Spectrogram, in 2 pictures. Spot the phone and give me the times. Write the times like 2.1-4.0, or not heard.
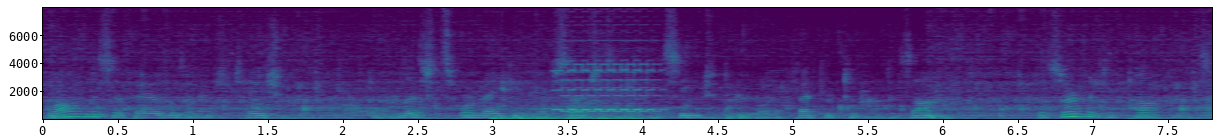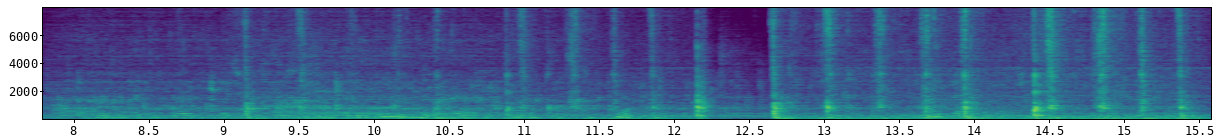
3.0-4.2.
